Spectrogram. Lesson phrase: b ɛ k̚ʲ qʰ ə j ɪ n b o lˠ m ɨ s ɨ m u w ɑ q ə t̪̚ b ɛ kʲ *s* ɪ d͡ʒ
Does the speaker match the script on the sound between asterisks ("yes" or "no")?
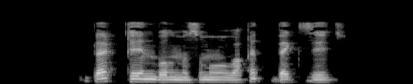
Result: no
